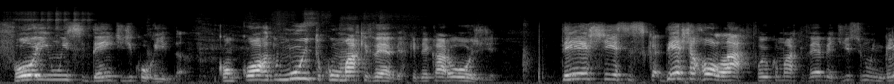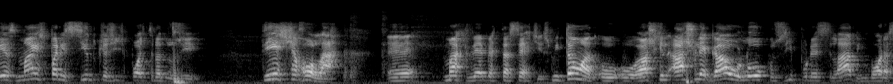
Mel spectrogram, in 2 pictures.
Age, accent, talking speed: 40-59, Brazilian, 190 wpm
